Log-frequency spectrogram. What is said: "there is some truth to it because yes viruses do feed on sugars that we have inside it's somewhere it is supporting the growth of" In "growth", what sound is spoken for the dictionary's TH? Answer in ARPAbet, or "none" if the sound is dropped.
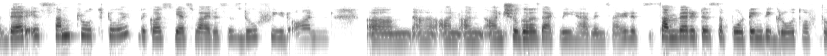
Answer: T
